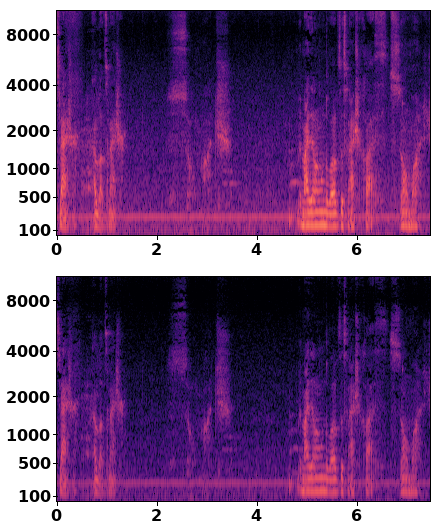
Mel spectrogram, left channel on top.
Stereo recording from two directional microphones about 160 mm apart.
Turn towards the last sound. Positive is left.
turn(degrees=-5)  # may be behind; listen again after turning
